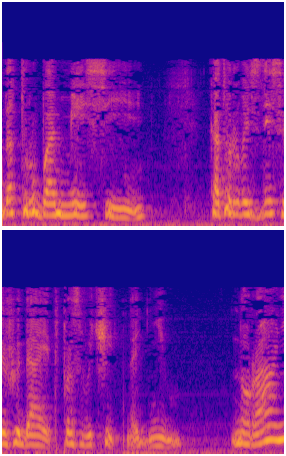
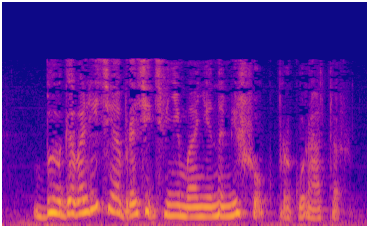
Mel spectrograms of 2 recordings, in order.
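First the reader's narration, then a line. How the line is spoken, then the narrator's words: Plain. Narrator (Russian): ответил Афраний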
